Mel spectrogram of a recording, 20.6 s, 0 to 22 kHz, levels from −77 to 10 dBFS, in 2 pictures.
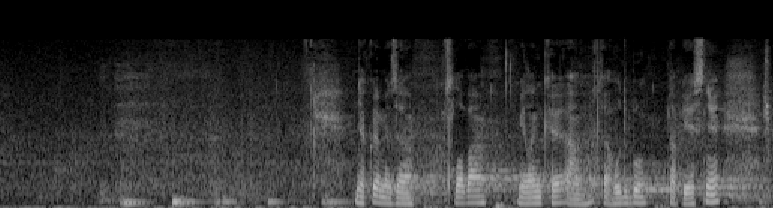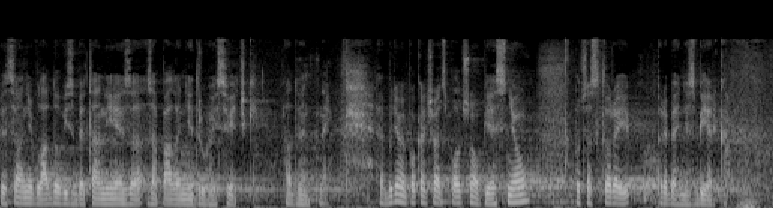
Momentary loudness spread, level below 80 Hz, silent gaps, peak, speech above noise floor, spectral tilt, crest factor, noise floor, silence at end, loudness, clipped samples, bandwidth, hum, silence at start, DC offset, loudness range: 16 LU; -46 dBFS; none; -4 dBFS; 22 dB; -5 dB/octave; 18 dB; -42 dBFS; 0 s; -22 LUFS; under 0.1%; 10.5 kHz; none; 0 s; under 0.1%; 11 LU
